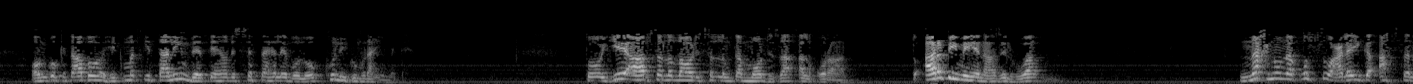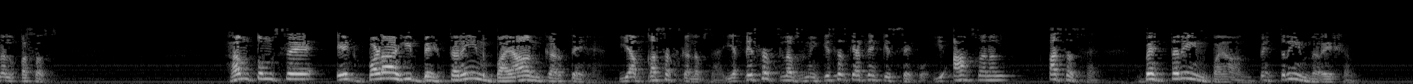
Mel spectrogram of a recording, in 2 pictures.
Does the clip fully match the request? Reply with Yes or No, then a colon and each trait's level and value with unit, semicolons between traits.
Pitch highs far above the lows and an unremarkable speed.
Yes: wide, 6.8 semitones; average, 155 wpm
